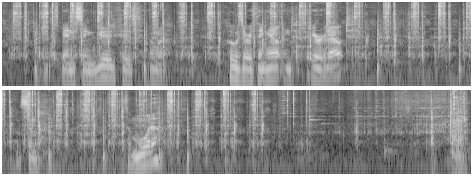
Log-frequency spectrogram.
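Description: A ratchet wrench clicks rapidly as it turns.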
